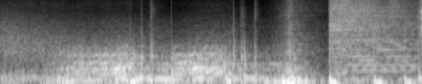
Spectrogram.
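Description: A car engine revving and accelerating, its pitch rising in several sweeps. About three seconds in it gives way abruptly to music.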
